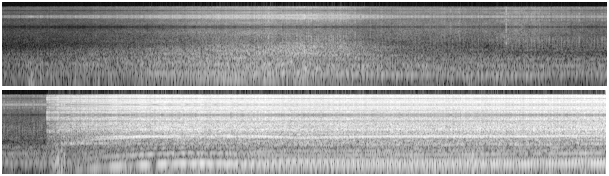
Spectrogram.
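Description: Multirotor's electric motors and propellers spinning up suddenly about halfway through, then holding a loud, steady whine that wavers slightly in pitch. Before that, only a fainter low hum.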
